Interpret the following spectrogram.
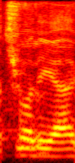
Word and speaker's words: Trottier: Can I just call you Trot? You can. Trot or Trottier. Oh, Trottier, okay, please. Trottier would be that my father was French, so he would say Trottier.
